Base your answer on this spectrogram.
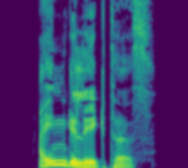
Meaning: strong/mixed nominative/accusative neuter singular of eingelegt
- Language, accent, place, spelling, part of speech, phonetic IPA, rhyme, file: German, Germany, Berlin, eingelegtes, adjective, [ˈaɪ̯nɡəˌleːktəs], -aɪ̯nɡəleːktəs, De-eingelegtes.ogg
